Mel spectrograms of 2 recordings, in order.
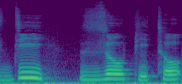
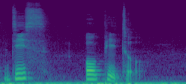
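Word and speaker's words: dix hôpitaux: eight starters is and 10 hospitals is D zopito and not this opito that's it for the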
